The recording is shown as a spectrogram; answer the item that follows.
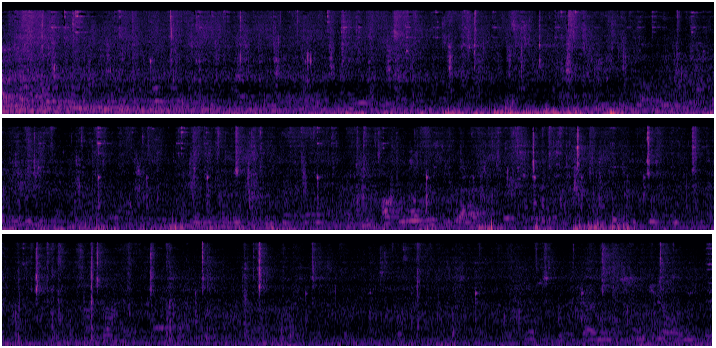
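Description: Footsteps on wet pavement, a steady run of short steps, over a low city rumble with indistinct chatter from passers-by.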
